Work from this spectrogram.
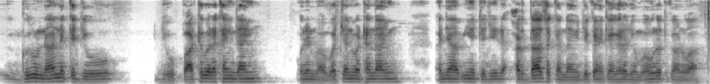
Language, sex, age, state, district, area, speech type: Sindhi, male, 60+, Gujarat, Kutch, urban, spontaneous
